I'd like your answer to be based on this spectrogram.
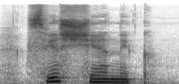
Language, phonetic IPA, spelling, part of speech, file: Ukrainian, [sʲʋʲɐʃˈt͡ʃɛnek], священик, noun, Uk-священик.ogg
- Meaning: nonstandard form of свяще́нник (svjaščénnyk, “priest, clergyman”)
